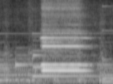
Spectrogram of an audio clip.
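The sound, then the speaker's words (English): A train whistle sounds once, a bright, steady chord of several tones held for under a second above a soft tonal background, then fading away. “One whistle, we're on our way.”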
